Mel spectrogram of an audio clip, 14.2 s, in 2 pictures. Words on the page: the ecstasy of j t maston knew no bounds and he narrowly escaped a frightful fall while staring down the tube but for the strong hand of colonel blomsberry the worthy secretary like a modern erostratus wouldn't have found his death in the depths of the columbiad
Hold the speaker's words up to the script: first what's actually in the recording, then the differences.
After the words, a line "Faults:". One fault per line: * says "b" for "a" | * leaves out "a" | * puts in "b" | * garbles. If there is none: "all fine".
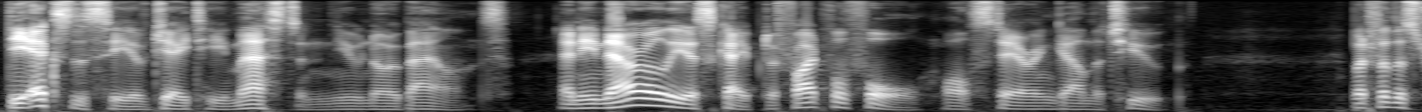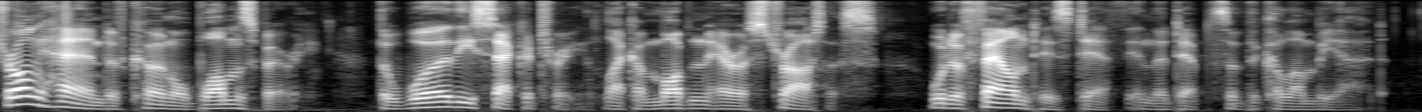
the ecstasy of j t maston knew no bounds and he narrowly escaped a frightful fall while staring down the tube but for the strong hand of colonel blomsberry the worthy secretary like a modern erostratus would have found his death in the depths of the columbiad
Faults:
* says "would" for "wouldn't"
